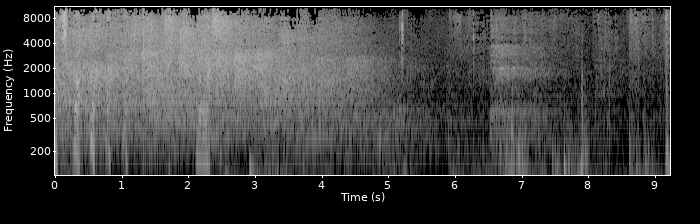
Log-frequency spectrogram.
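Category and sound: crowd, audience clapping hands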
